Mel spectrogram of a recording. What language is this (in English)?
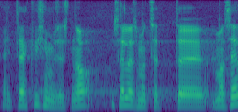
Estonian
